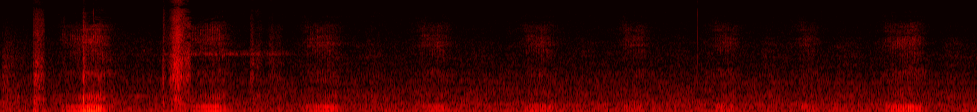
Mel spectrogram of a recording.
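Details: Pit bull snoring very loudly: low rumbling snores repeating about every second in a noisy room, with a few louder snorts at the start.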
